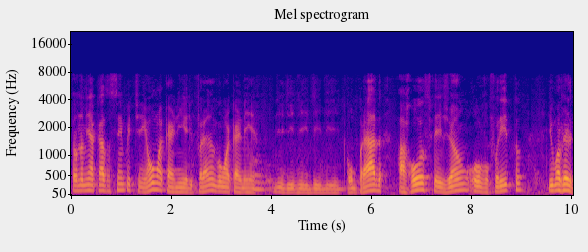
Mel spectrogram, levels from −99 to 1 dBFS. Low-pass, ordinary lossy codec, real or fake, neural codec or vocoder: none; none; fake; codec, 16 kHz, 2 kbps, FreqCodec, larger model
